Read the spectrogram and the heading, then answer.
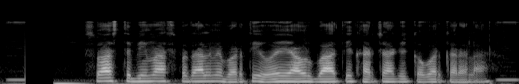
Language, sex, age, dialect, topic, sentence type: Bhojpuri, male, 18-24, Western, banking, statement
